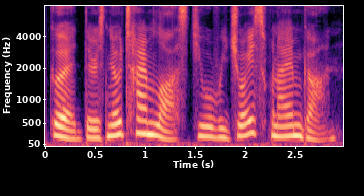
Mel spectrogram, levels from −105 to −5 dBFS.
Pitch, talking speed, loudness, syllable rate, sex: 205 Hz, 240 wpm, -16 LUFS, 5.6 syllables/s, female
